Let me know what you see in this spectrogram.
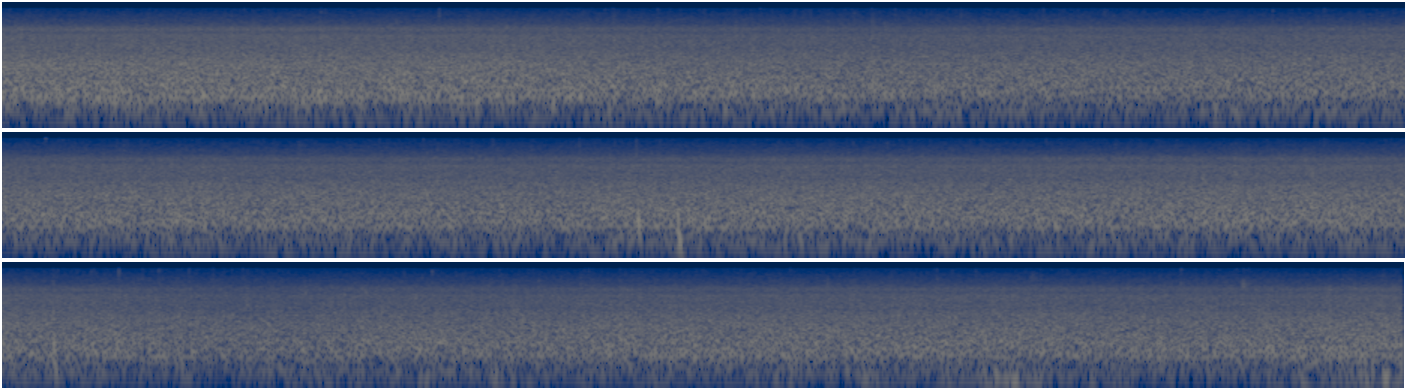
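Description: Steady rain falling on a pond, an even hiss of drops striking the water surface.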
